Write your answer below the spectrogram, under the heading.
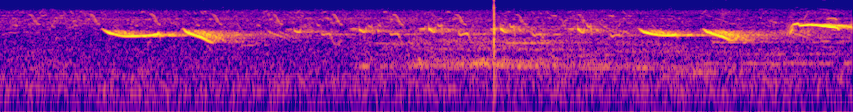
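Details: Common iora giving clear downward-sweeping whistled notes in spaced pairs over a faint steady hiss of background noise, with one sharp click near the middle.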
